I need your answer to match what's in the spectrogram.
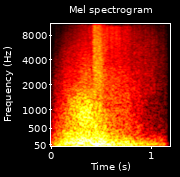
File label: noon blast; sky emperor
